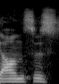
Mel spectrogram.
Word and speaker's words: answers: It answers to me. It's not ants were not ants were the this letter the W here or the the the sound W is not pronounced is silent.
